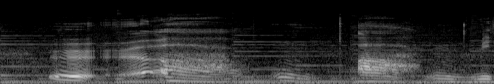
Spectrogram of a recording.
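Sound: yawn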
